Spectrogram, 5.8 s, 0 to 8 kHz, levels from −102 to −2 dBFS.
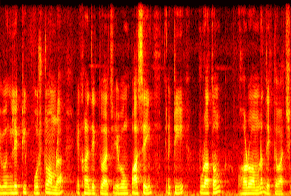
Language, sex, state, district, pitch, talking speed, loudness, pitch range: Bengali, male, West Bengal, Purulia, 130 Hz, 175 wpm, -22 LUFS, 120-140 Hz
